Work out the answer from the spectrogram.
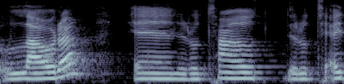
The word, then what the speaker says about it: Louda: name correct because it's laura because it's laura because it's loud up but it's spelled l-o-u-d so it's like loud and then ah so it's laura yeah and as long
